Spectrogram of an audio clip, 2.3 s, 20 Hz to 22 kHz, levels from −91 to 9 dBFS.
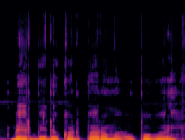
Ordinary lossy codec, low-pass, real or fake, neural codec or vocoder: none; 19.8 kHz; real; none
